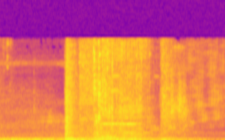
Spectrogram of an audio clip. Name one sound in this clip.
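A heavy metal door slides open with a loud hiss and rumble.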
